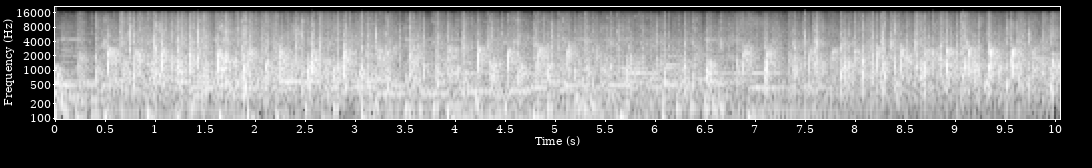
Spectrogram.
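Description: A studio audience clapping steadily over background music.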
